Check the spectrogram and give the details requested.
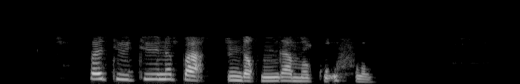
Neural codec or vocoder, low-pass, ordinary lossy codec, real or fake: none; 3.6 kHz; MP3, 32 kbps; real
